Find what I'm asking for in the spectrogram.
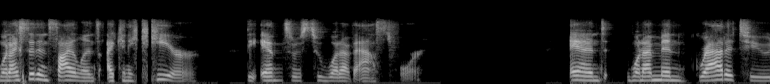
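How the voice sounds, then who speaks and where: A woman speaks in an animated tone. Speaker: motivational speaker and life coach. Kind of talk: podcast interview. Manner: loud.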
